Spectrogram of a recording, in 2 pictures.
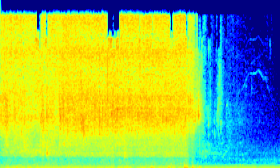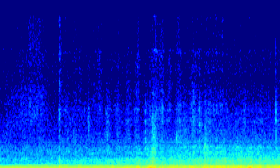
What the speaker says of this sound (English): Get my face wet.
